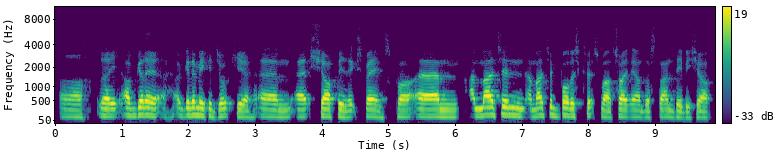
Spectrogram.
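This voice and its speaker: A man's voice: mid-range voice, fairly even intonation, unhurried, hardly any pauses, highs cut off. A Scottish man hosting a darts podcast interview, asking questions in a stumbling, casual way with repeated words. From Scotland. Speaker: podcast host.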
